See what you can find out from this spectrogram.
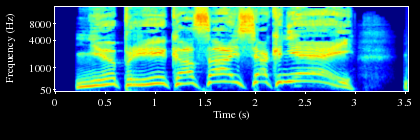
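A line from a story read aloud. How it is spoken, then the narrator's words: Frantic, distorted yell. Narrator (Russian): не своим голосом заорал Леха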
